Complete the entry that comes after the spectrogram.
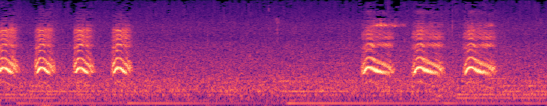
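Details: American crow calling with short harsh caws: a rapid run of four, a pause of about two seconds, then three more in quick succession, over a low constant hum.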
